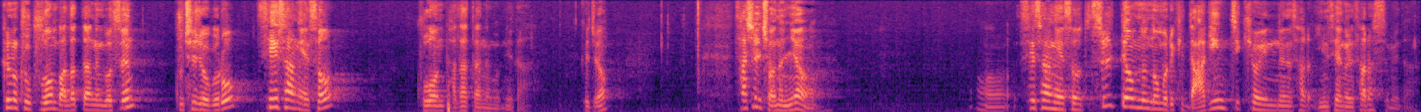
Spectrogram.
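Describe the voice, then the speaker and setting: A man's voice: on the high side, big pitch swings, moderate pace, pauses often, darkish tone. A man in his thirties preaching a testimony sermon in a church, emotional and building to pleading intensity. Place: church sanctuary.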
